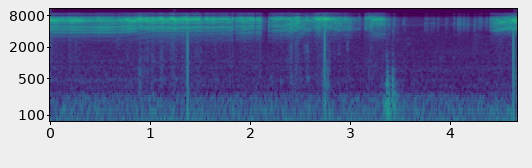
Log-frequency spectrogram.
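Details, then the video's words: Loud cicada caught by playing kittens, its shrill, high buzz holding steady and then fading in the last seconds before surging back, with a few sharp knocks of handling. "Kittens playing / hunting a Cicada.Warning LOUD!"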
